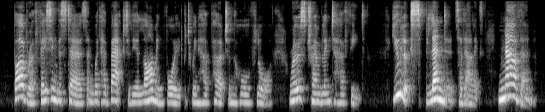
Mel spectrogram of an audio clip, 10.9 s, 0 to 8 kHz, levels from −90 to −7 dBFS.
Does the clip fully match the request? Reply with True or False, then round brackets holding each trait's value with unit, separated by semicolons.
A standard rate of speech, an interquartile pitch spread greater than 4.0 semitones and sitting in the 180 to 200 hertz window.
True (170 wpm; 4.9 semitones; 185 Hz)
